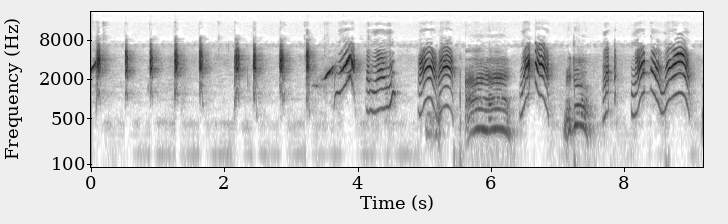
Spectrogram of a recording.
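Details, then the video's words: ['Talking pet parrot, said to speak Hindi: a series of short, evenly spaced clicks or taps, then longer speech-like syllables with arching pitch and harmonics.'] "Parrot Talking| Einstein My Cutest Hindi Speaking And Talking Parrot"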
